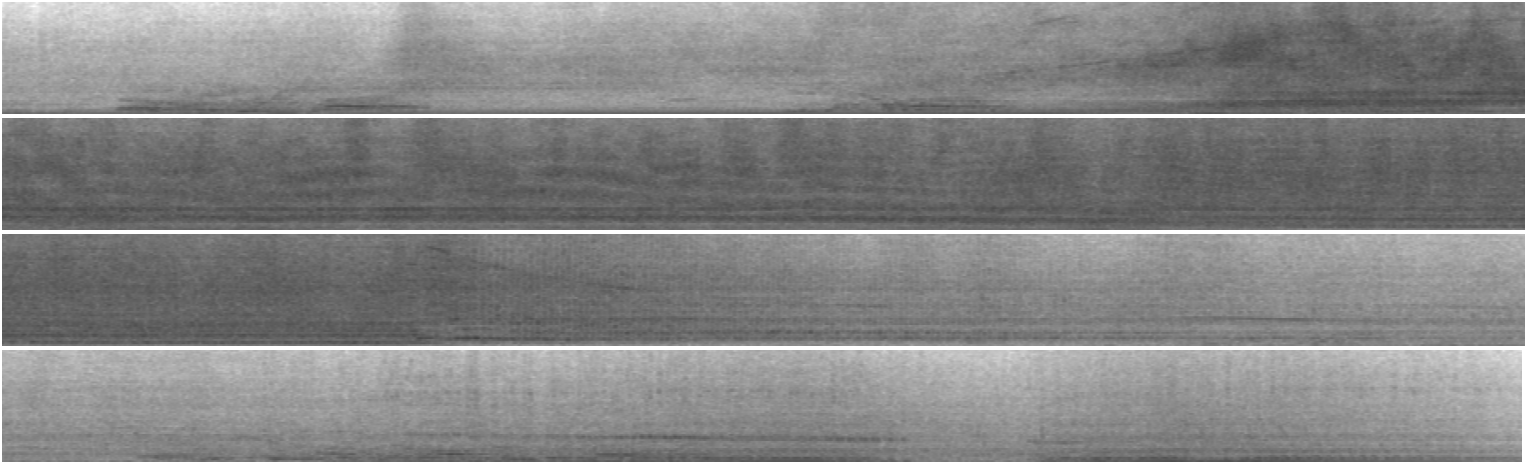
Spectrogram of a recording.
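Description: Alcohol-fueled New Holland super stock pulling tractor's engine running steadily at the line, then opening up to full power about six seconds in for a loud pull of roughly eleven seconds, and dropping off sharply as the pull ends. A voice is heard over the quieter engine near the end.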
